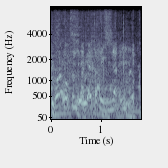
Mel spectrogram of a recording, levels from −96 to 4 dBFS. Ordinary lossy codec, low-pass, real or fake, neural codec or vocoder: none; 7.2 kHz; fake; codec, 16 kHz, 16 kbps, FreqCodec, smaller model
